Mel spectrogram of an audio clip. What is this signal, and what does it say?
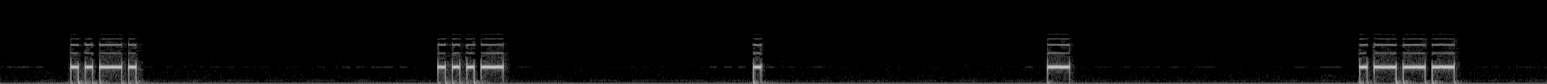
Morse code, heard as a keyed tone, about 17 wpm, 810 Hz. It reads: F V E T J
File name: cursos / CURSO DE TELEGRAFIA / Telegrafia - Trilha 13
